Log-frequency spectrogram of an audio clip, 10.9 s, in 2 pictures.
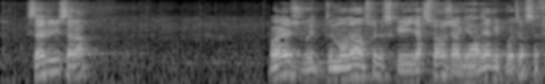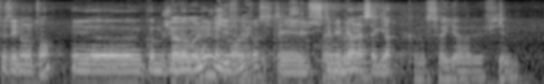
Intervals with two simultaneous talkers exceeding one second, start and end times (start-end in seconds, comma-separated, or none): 7.2-9.1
